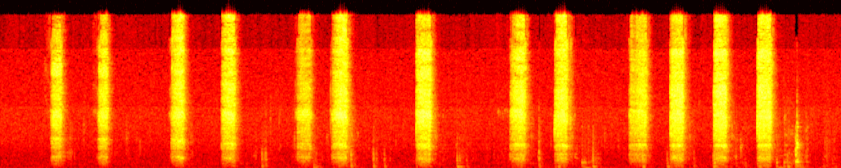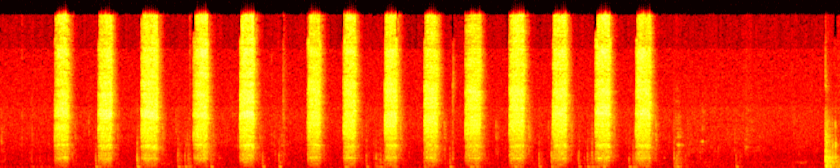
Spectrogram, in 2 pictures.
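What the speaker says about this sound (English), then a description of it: "I'm going to start spraying this tip." Bursts of Great Stuff Pro gun cleaner sprayed onto a clogged foam gun tip, dozens of short sharp hissing squirts in quick irregular runs, close and fairly loud with no talking.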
